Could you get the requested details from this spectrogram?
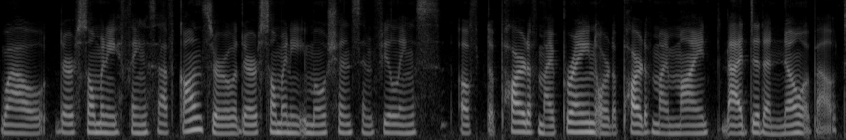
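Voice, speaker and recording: A woman with a Mandarin accent speaks at a moderate pace, medium in pitch, with fairly even intonation, on a very clean recording with a silent background. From Taiwanese American family, Mandarin-speaking home. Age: 20s. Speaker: podcast host and poet. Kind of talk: reflective monologue. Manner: casual, with fillers.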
